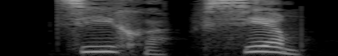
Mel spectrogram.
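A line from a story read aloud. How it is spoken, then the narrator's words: Quiet. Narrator (Russian): негромко сказала Ангелина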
